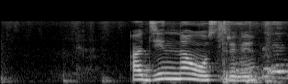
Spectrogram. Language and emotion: Russian, neutral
